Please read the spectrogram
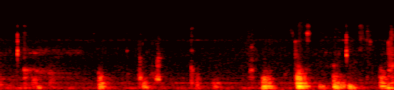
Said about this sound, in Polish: A ja się tutaj napiję wody.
